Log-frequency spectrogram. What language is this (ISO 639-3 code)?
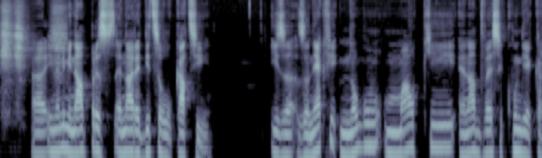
bul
